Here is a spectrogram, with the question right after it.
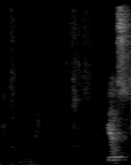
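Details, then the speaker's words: Dog breathing heavily and whimpering in the background of a room, then a sharp, explosive, hissing burst of air: a dog sneeze. "You can probably hear a dog in the background sneezing away."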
